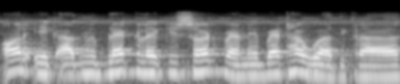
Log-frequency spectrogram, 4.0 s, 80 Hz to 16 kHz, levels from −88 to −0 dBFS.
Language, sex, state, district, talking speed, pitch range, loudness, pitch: Hindi, male, Uttar Pradesh, Lucknow, 195 wpm, 140-170 Hz, -13 LUFS, 155 Hz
